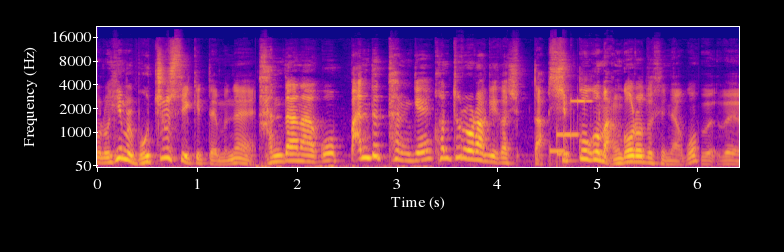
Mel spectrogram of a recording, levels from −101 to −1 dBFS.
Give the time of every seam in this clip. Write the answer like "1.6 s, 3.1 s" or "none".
1.6 s, 3.4 s, 4.5 s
